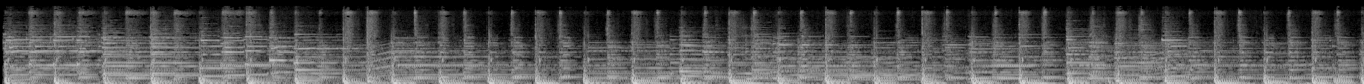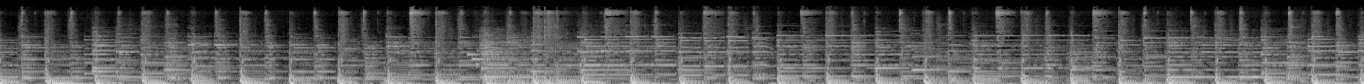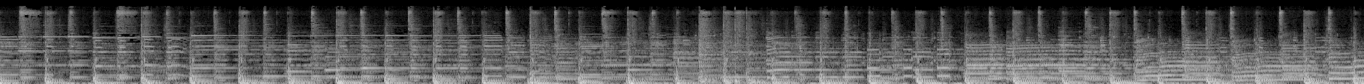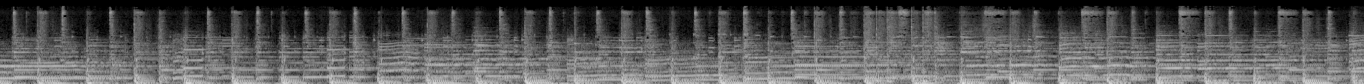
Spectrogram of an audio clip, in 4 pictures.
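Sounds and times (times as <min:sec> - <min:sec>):
music: 0:00.0 - 0:54.5.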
